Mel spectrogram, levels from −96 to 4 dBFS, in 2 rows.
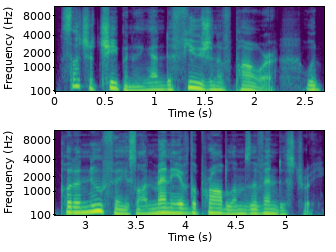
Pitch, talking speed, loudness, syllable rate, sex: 130 Hz, 210 wpm, -18 LUFS, 5.7 syllables/s, male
